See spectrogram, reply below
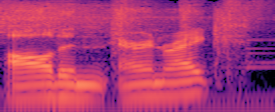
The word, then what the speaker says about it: Ehrenreich: Alden Ehrenreich.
